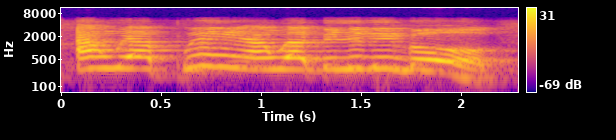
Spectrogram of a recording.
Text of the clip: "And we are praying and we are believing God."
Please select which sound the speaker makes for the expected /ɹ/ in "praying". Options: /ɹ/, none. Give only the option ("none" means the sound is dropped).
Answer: none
